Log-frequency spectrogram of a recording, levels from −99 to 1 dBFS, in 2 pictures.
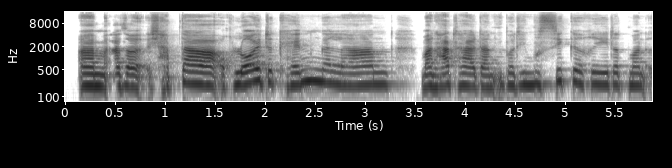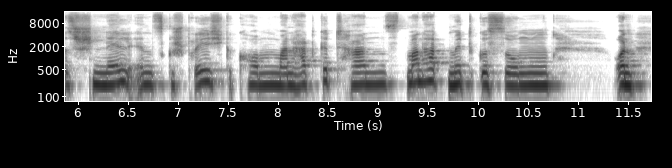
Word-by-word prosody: Ähm, 195 -1 +5
also 195 -1 +2 0.2
ich - - -4
habe - - -6
da 215 -3 +8
auch 195 +1 -7
Leute 230 +3 +5
kennengelernt, 210 -2 0 0.3
man 185 0 0
hat 200 +1 +2
halt 195 -1 0
dann 180 0 -2
über 205 0 -4
die 205 +2 -2
Musik 215 +4 -2
geredet. 210 -3 -2
Man 200 -1 -1
ist 215 -1 -7
schnell 210 +2 0
ins 210 0 -6
Gespräch 230 +3 -6
gekommen. 205 0 -4
Man 195 -1 -1
hat 215 0 -7
getanzt, 215 -3 -5
man 235 +2 0
hat 255 0 -3
mitgesungen. 205 -1 -1 0.6
Und 210 -1 +3
210 Hz, 150 wpm, -23 LUFS, 200-220 Hz, 0.6 s, da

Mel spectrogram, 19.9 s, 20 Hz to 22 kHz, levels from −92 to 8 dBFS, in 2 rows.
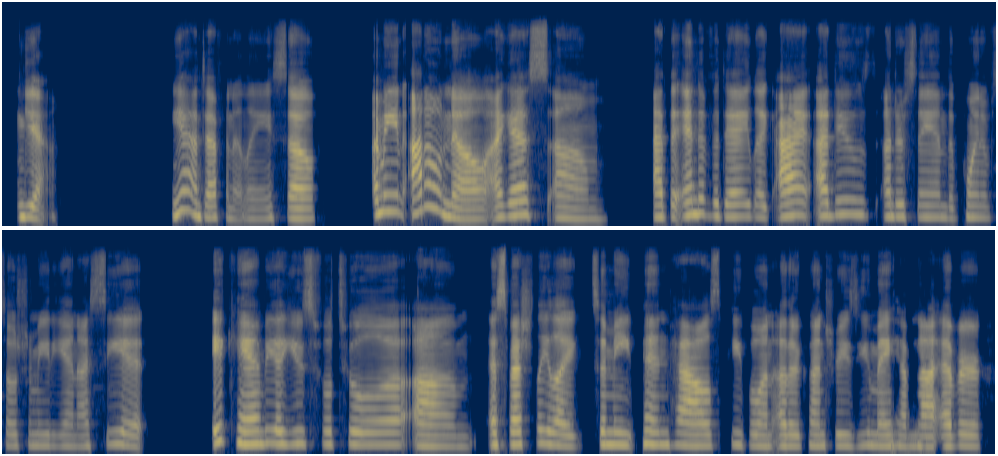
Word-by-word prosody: Yeah. 205 -4 +1 1.2
Yeah, 310 0 0
definitely, 185 -4 -5
so. 180 -1 +3 0.6
I - - +7
mean, 300 +1 +3
I - - +9
don't 355 - 0
know, 170 -2 +4
I 195 - +3
guess, 240 +2 +1
um, 175 -4 -4 0.5
at 205 0 +2
the 205 - -2
end 245 +3 +3
of 255 -3 -6
the 225 - -5
day, 215 0 0
like, 205 -2 -5
I 225 +3 +6
I 230 - +5
do 250 +2 -7
s 240 - -16 0.2
understand 205 -2 -6
the 185 - -13
point 200 +2 -7
of 190 -1 -16
social 195 0 -12
media, 190 -1 -9
and 185 0 -10
I 185 - -5
see 220 +4 -8
it. 190 -1 -3 0.6
It 260 +3 +5
can 225 -2 +5
be 235 0 -3
a 225 - +4
useful 225 0 -5
tool, 210 -1 -3
um, 185 -2 0 0.2
especially, 215 +2 +2
like, 195 -3 0 0.2
to 220 - +1
meet 210 -3 -1
pen 215 -2 0
pals, 195 -1 +3
people 200 -2 -7
in 190 0 -3
other 190 0 -1
countries 195 -1 -6
you 200 +1 -9
may 190 0 0
have 185 -1 -7
not 180 -1 +2
ever 190 0 0
205 Hz, 165 wpm, -23 LUFS, 190-220 Hz, 1.2 s, I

